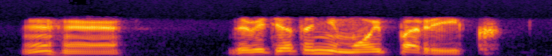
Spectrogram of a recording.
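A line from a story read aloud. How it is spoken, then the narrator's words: Exclaimed. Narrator (Russian): воскликнул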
